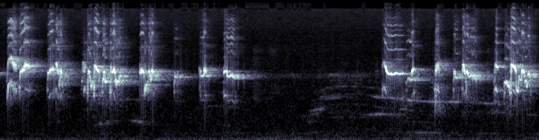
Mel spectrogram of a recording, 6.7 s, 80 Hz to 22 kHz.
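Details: A sooty-headed bulbul's keen riwikan chatter, meant to get rivals chattering back, 7 April 2023; harsh clustered bursts for three seconds, a near-silent gap with faint soft notes, then the chattering resumes.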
